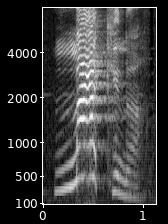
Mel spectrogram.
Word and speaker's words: máquina: Máquina. Vejam, leiam comigo. Máquina. Antepenúltima. Hóspede. Estão a ver? Os. A sílaba tônica.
